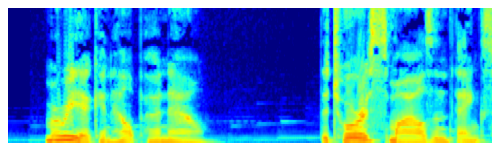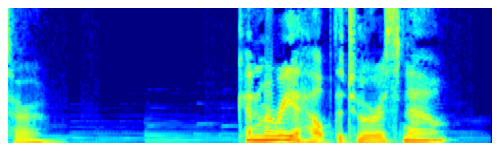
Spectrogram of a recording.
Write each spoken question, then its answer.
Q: Can Maria help the tourist now?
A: Yes, she can.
